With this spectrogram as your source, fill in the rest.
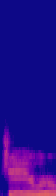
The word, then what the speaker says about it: Jeru: Am I supposed to be pronouncing it Jeru, right? Is that the right way, or did I pronounce it? Yeah, that's right. Jeru.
